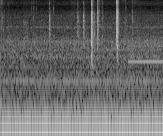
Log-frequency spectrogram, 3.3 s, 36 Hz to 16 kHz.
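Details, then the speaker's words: Ford F650 box truck keeps idling with the key turned off: steady, even low rumble that doesn't drop away; owner suspects the ignition switch or, most commonly, the starter solenoid; unconfirmed. "what it could be of course can be the stain the switch the sweeter right here on the key but the most common cause of this that's one thing called starter solenoid silhouette start"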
